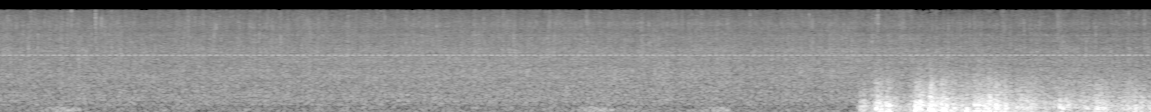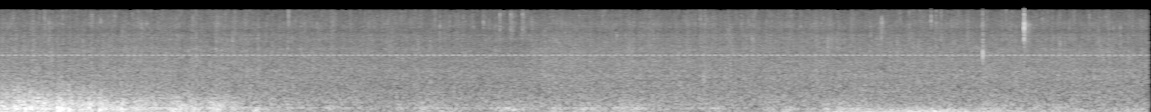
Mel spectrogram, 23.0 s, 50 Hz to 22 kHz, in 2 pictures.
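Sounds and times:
steady rain: 0.0 - 23.0
thunder rumbling: 8.6 - 23.0.

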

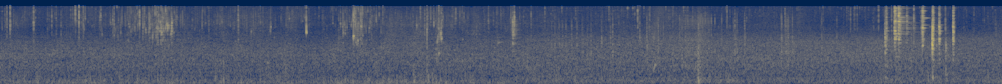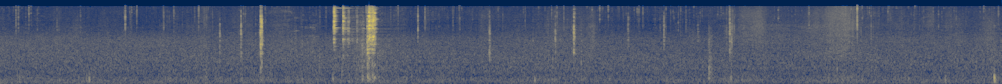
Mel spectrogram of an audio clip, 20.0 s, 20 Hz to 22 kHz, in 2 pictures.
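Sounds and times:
steady low hiss: 0.0 - 20.0
metal handle clinking and rattling: 8.9 - 9.6, 13.4 - 13.9
pot clattering on a grate: 8.9 - 9.6, 13.4 - 13.9.

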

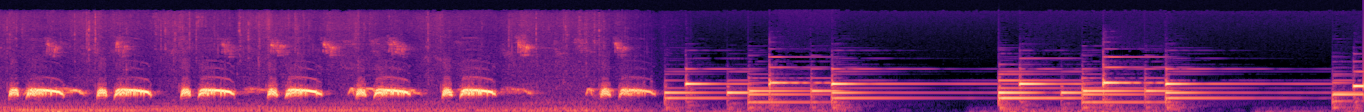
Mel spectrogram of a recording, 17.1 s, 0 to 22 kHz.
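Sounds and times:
dove cooing: 0.0 - 8.3.

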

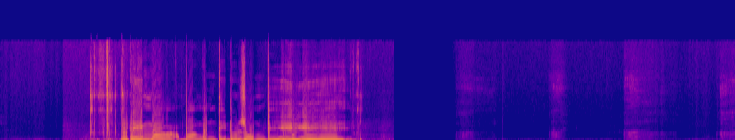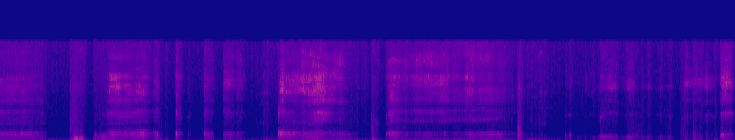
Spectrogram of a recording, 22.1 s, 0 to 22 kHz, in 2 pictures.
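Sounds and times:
man groaning raspily: 1.8 - 5.4.

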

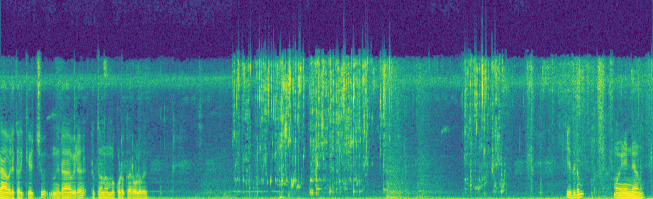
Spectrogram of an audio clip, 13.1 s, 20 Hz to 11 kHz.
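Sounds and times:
liquid trickling into a bucket: 4.6 - 8.1, 9.2 - 10.6.

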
